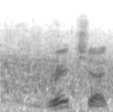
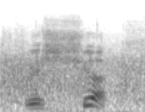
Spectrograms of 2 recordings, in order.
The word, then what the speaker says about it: Grishuk: It is not Grichuk but Gishuk.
